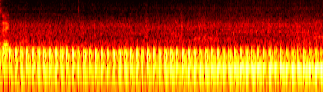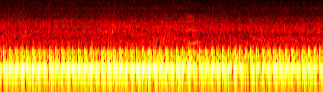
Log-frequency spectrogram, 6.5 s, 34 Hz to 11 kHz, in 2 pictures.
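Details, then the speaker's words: Carbureted Kawasaki Ninja 250, hot after about 20 km test ride, following repair of coolant boiling in the overflow tank (cause: temperature sensor and thermostat): smooth regular idle about three beats a second, no rattle or surging; no longer boiling. "Ini aman sudah beres tidak mendidih lagi ya penyakit Ini sensor suhu di thermostat dan di itu ya"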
